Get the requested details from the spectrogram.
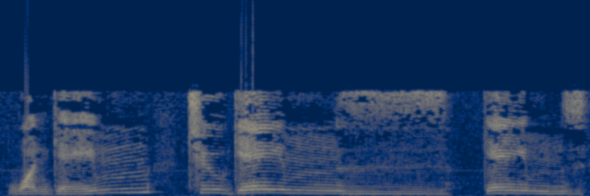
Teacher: sound M which is a voed consonant so because of that when you add an S the S should also be voiced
